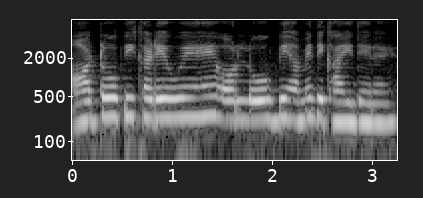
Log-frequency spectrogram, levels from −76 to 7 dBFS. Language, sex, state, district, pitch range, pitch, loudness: Hindi, female, Madhya Pradesh, Bhopal, 210-235 Hz, 225 Hz, -14 LUFS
